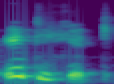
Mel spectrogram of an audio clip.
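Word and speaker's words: etiquette: পরের পেজে আসো, এটা একটু দেখো, এটিকেট, এটিকেট, এই ওটার বানান একরকম, উচ্চারণ একরকম। দেখো বানানটা কিরকম, এটি কুয়েট টি, বাট উচ্চারণ এটিকেট।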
